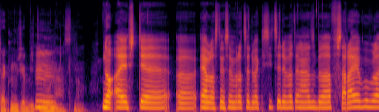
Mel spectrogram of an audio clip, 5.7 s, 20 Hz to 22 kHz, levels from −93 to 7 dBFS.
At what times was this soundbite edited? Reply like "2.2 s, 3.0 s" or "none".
1.5 s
